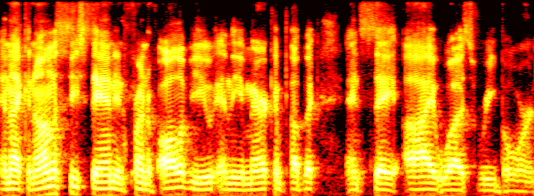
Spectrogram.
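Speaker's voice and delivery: ordinary delivery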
